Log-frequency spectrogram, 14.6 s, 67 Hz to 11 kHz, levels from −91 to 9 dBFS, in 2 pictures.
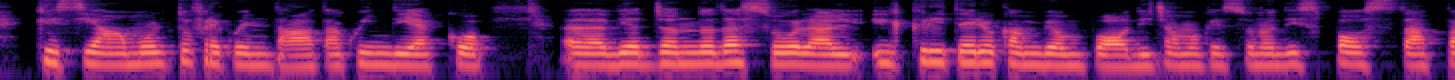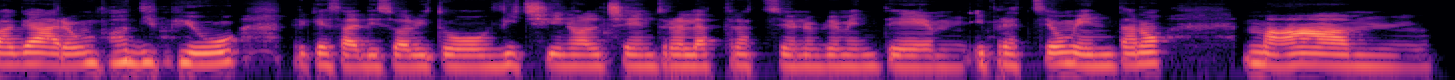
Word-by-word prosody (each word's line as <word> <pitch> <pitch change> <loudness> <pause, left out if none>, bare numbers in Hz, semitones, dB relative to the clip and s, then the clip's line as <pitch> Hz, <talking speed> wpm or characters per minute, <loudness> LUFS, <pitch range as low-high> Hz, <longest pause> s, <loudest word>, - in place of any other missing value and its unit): che 220 -3 0
sia 195 -2 0
molto 195 +4 -1
frequentata. 175 -4 -2
Quindi, 185 -1 -1
ecco, 175 0 +1 0.4
ehm, 180 -2 +2
viaggiando 195 +1 +3
da 210 +1 +5
sola 195 -4 +4
il 175 0 -1
il 200 0 -5
criterio 210 -2 +2
cambia 185 -2 +1
un 175 0 -2
po': 165 -1 +4
diciamo 175 +1 -4
che 180 0 -6
sono 180 0 -4
disposta 190 0 -1
a 175 - -1
pagare 185 -1 +2
un 190 +3 -1
po' 205 +1 -3
di 210 +1 -2
più, 200 0 +2 0.3
perché 180 +1 -4
sai 165 -3 0
di 165 - -5
solito 165 0 -2
vicino 170 0 -4
al 170 0 -2
centro 170 0 -4
e - - +1
alle 165 0 +1
attrazioni 170 0 -7
ovviamente 165 -1 -6
i 185 - -6
prezzi 185 0 -7
aumentano, 190 +1 +1 0.4
ma, 180 -2 +6
mhmm, 165 -2 -12
180 Hz, 175 wpm, -21 LUFS, 170-195 Hz, 0.4 s, ma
